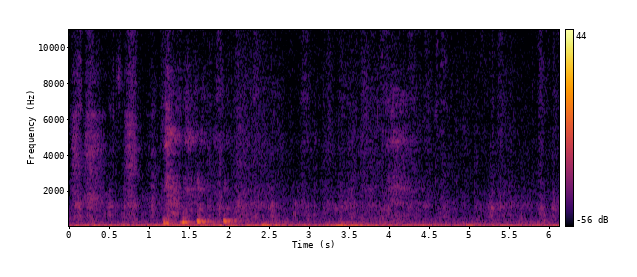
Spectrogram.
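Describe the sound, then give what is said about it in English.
Faint scratching of a pen or pencil writing on a paper character sheet, soft and intermittent under a low background hiss, with no talk. “I can confirm that he did in fact write that.”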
